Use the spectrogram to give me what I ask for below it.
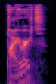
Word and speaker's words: pirate: de figures à retenir soit tu as un nom avec deux syllabes donc là il faudra accentuer la première syllabe comme par exemple pirate ou soit tu as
